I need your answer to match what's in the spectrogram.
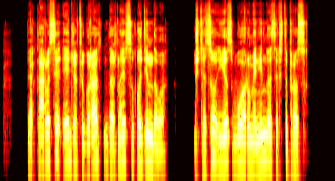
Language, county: Lithuanian, Panevėžys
